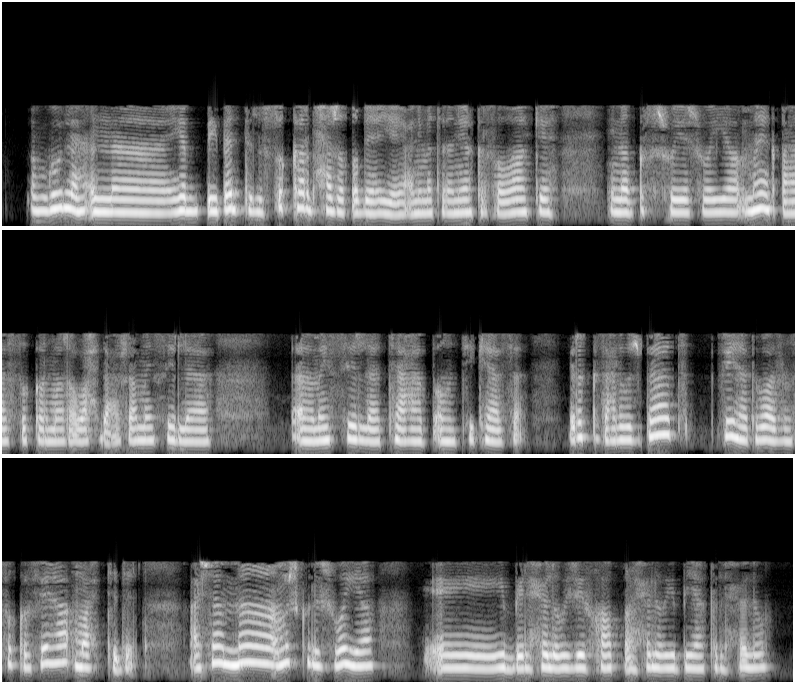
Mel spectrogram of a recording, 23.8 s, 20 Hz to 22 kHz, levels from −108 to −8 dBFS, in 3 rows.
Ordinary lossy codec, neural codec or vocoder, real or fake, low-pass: AAC, 16 kbps; none; real; 7.2 kHz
